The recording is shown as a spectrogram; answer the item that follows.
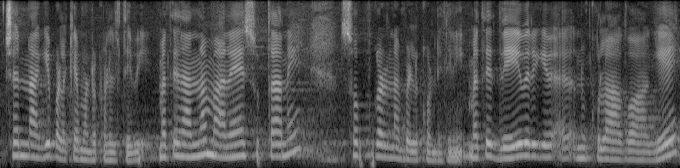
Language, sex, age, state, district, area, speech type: Kannada, female, 45-60, Karnataka, Mandya, rural, spontaneous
